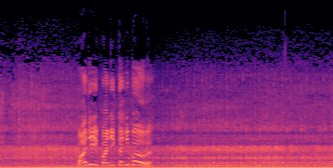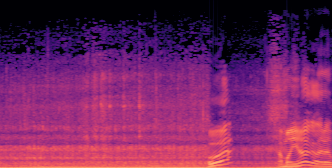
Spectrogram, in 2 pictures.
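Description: A large diesel truck engine idles with a deep, steady rumble.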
